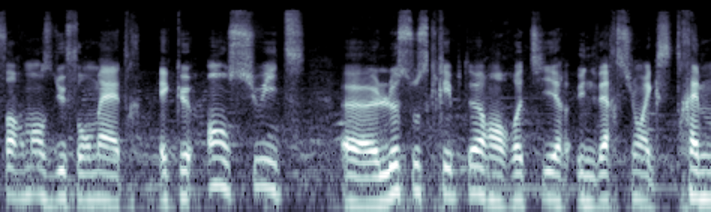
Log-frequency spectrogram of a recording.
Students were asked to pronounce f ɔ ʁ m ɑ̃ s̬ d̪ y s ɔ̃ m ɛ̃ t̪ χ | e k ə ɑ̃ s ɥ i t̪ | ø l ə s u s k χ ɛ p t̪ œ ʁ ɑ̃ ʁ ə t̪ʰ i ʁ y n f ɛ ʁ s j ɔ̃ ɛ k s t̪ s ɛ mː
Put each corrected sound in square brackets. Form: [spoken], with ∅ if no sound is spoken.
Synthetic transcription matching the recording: f ɔ ʁ m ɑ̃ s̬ d̪ y [f] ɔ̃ m [ɛ] t̪ χ | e k ə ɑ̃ s ɥ i t̪ | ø l ə s u s k χ [i] p t̪ œ ʁ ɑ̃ ʁ ə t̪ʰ i ʁ y n [v] ɛ ʁ s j ɔ̃ ɛ k s t̪ [χ] ɛ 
